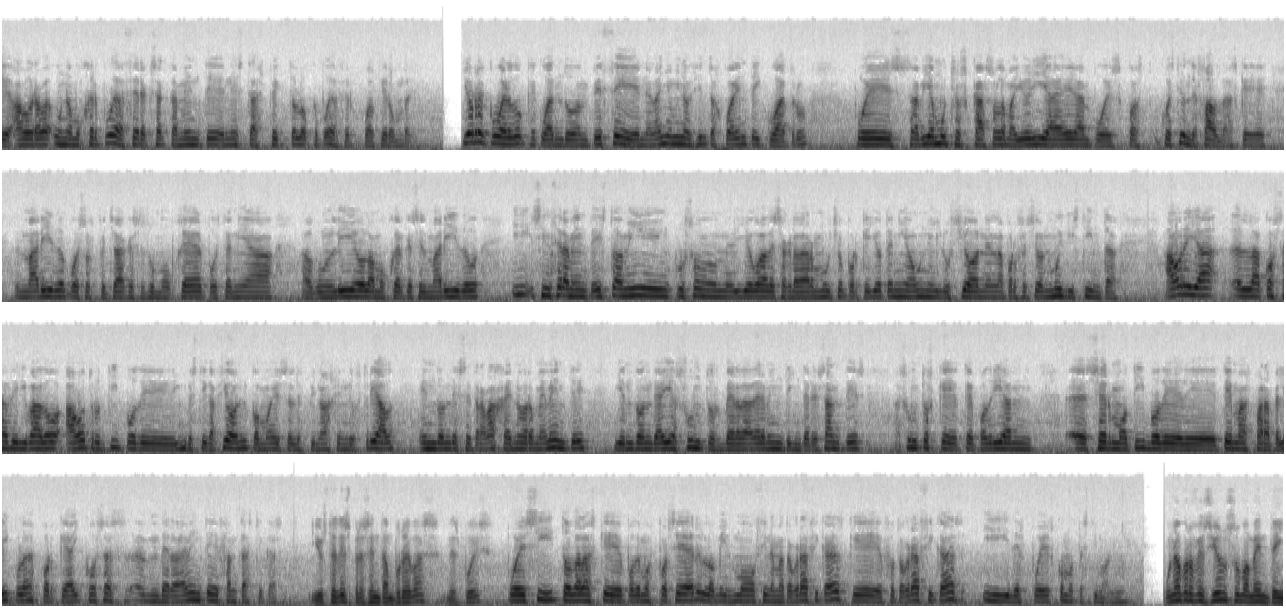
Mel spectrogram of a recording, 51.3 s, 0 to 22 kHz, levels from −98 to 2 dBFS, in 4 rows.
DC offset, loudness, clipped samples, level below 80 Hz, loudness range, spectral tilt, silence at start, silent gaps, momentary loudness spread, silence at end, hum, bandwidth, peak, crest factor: under 0.1%; -18 LUFS; under 0.1%; -38 dBFS; 4 LU; -11 dB/octave; 0 s; none; 9 LU; 0 s; none; 4.7 kHz; -2 dBFS; 14 dB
